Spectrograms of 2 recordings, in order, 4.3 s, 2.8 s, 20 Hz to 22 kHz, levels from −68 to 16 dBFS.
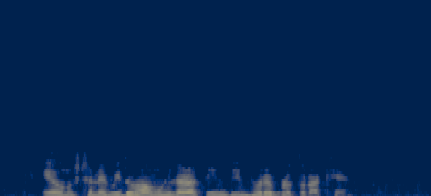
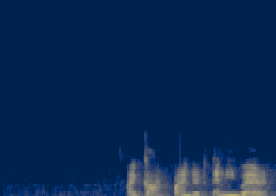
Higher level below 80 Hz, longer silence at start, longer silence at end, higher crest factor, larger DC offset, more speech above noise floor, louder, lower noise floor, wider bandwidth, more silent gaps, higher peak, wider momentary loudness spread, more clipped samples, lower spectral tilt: second, -70 dBFS vs -60 dBFS; second, 0.45 s vs 1.3 s; first, 0.85 s vs 0.05 s; about the same, 18 dB vs 18 dB; neither; second, 37 dB vs 41 dB; second, -26 LUFS vs -17 LUFS; first, -63 dBFS vs -58 dBFS; second, 5.2 kHz vs 5.8 kHz; neither; second, -10 dBFS vs -2 dBFS; first, 10 LU vs 6 LU; neither; first, -8.5 dB/octave vs -2.5 dB/octave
